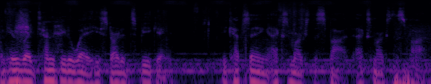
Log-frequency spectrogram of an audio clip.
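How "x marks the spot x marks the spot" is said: ordinary talk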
